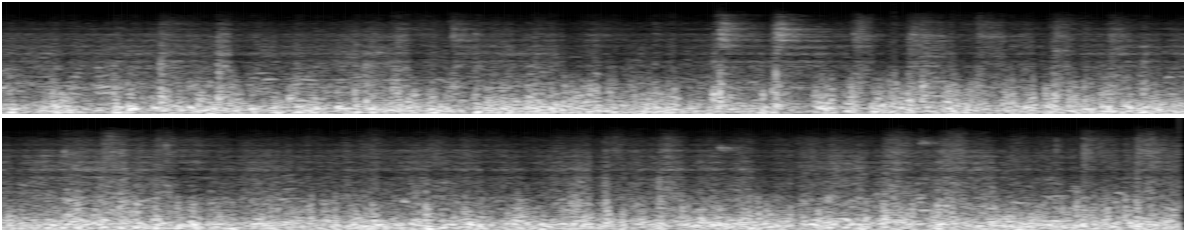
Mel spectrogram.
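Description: Express passenger train running at speed, heard from an open coach doorway: a steady rumble of wheels on rail with continual rattling and clacking of the coaches.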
